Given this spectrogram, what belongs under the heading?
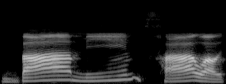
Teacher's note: বা, মিম, ফা, ওয়াও চারটা হরফই ঠোঁট থেকে উচ্চারিত হয়, এই জন্য ঠোঁটের একদম অগ্রভাগী করা হয়েছে, এগুলো লিখে দেওয়া হয়েছে।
